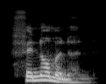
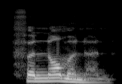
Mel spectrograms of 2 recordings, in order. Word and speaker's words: phenomenon: Next up, phenomenon. In British English, phenomenon. However, in natural speech, the middle vowel can become very weak. Phenomenon.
